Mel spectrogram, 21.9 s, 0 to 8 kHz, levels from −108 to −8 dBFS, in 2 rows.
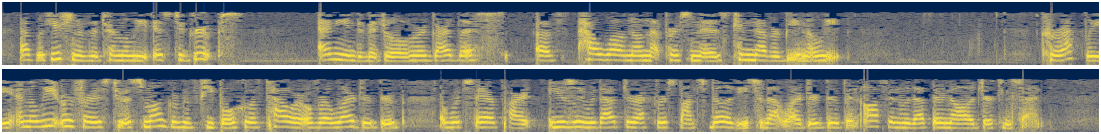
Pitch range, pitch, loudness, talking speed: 220-260 Hz, 235 Hz, -12 LUFS, 165 wpm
